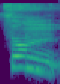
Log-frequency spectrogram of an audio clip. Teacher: Meme, you will get sifa of Gunna. This Gunna is Akmal, so keep the sound in your nose for a longer time. Thumma, for Fatha, the sound is short.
